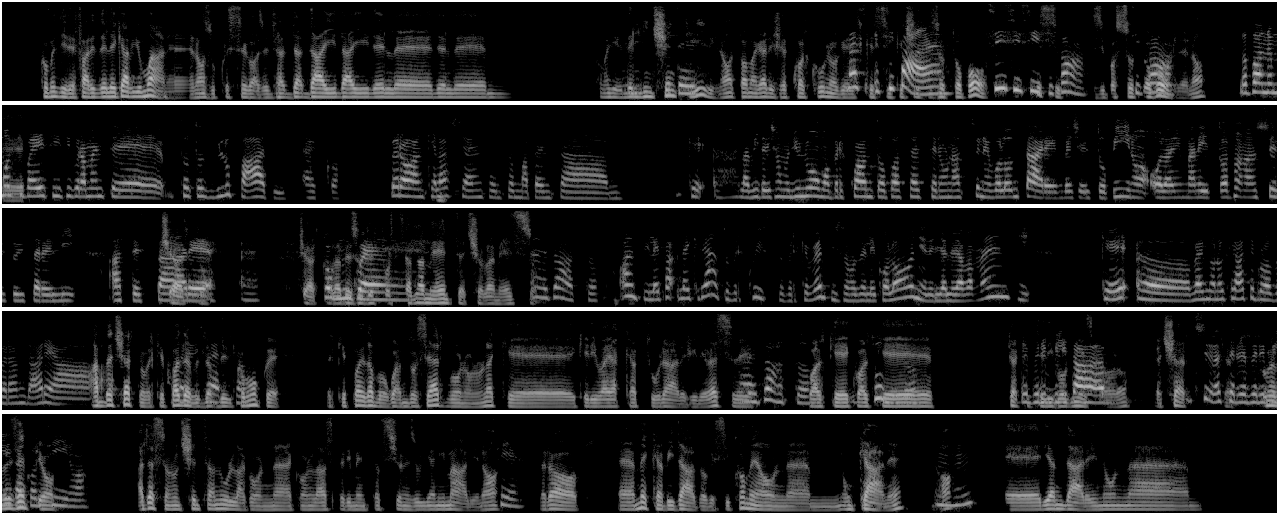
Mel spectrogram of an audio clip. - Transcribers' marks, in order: "proprio" said as "propro"; "cioè" said as "ceh"
- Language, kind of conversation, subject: Italian, unstructured, Qual è la tua opinione sulla sperimentazione sugli animali?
